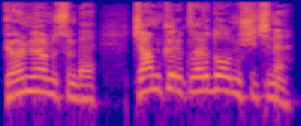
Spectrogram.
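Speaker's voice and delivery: loud, high tearful shout. A narrator's reading. Boy shouting back at the servant. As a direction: cry out in pain. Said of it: "Çocuk bağırıyordu".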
